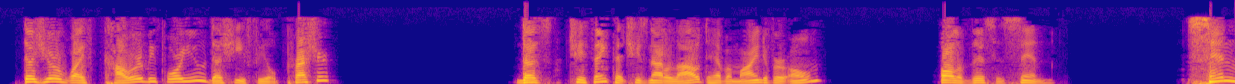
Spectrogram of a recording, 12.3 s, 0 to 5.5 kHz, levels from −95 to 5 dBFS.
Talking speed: 145 wpm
